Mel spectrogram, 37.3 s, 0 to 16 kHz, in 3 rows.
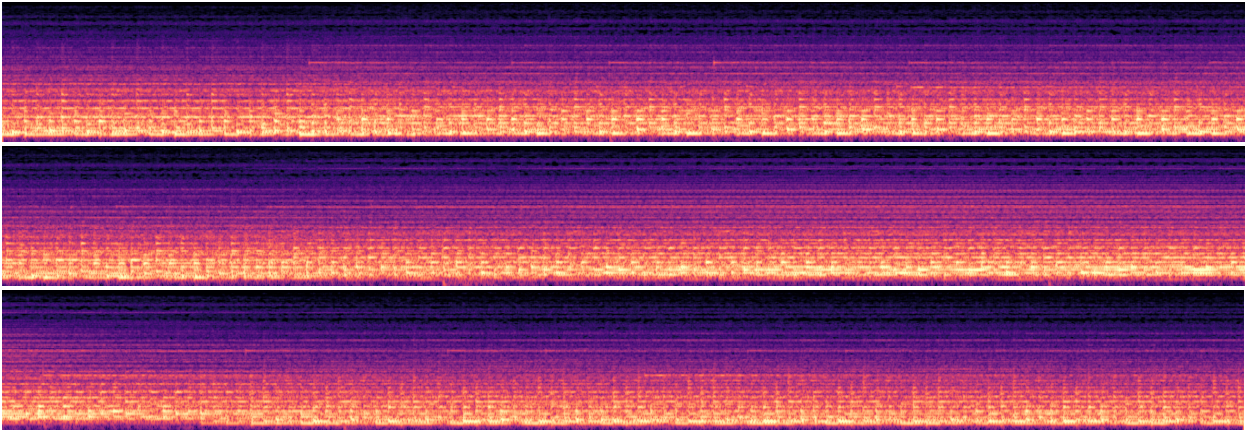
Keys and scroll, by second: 9.9-10.8 typing, 11.3 ctrl+z, 16.0 ctrl+z, 17.0-17.7 typing, 21.8 Delete, 36.7-37.2 typing.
